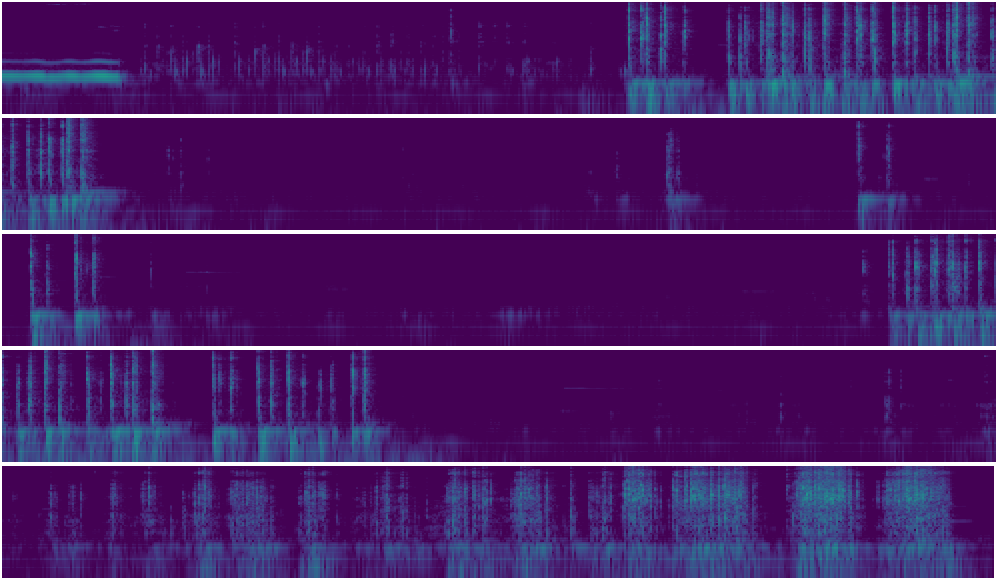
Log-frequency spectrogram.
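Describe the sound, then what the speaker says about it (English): Someone types on a computer keyboard in dense, clattering bursts of rapid keystrokes separated by quiet gaps and a few isolated taps, close and crisp with no voice. "I'm having fun with my keyboard."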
